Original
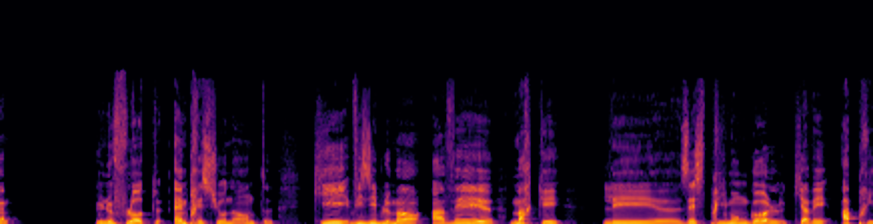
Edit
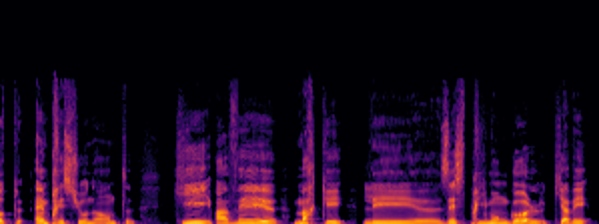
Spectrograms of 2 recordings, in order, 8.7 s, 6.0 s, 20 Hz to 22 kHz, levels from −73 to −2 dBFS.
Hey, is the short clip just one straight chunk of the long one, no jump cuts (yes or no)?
no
